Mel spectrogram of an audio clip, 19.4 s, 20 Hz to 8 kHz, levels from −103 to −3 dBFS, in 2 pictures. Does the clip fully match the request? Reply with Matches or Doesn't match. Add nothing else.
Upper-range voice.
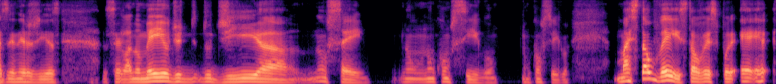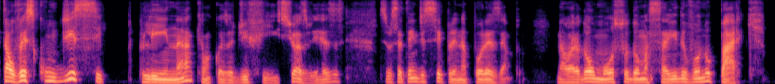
Doesn't match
